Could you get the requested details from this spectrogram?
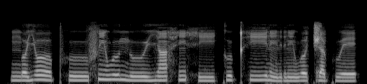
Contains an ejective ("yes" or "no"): no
